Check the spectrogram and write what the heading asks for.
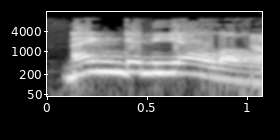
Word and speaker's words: Manganiello: Joe Manganiello. Did I get that right? – Manganiello. – Oh, I can't. – He's got it right, though. – Okay. – That's, but you know what? That's what most people pronounce it, Manganiello. – Okay, yeah, that's my Canadian. – That is the proper.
